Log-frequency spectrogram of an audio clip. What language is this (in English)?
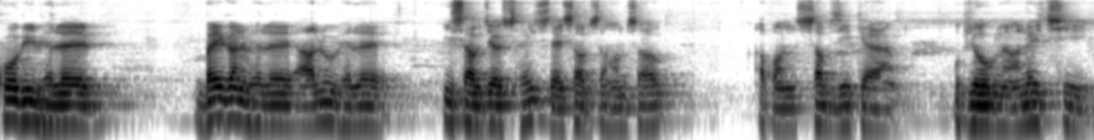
Maithili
